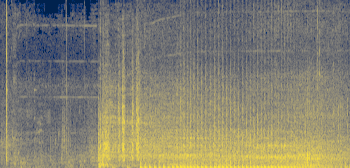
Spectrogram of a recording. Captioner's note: bike ignition sound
